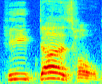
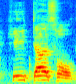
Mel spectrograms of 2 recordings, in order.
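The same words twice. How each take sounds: First: "does" pressed hard, slow and emphatic; stress on does. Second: "does" stressed, a little slow. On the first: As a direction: lean on "does" to make it emphatic. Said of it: "That's the emphatic". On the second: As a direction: mark "does" as the emphatic word. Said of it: "simple emphatic". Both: Shown as a demonstration.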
